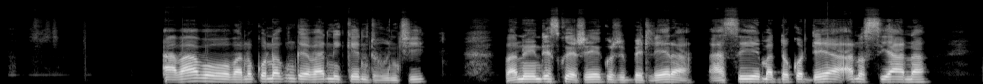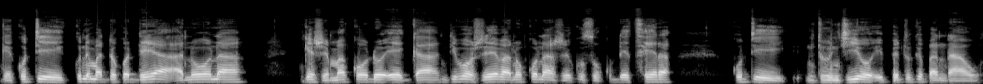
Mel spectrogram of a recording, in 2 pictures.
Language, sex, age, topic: Ndau, female, 18-24, health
